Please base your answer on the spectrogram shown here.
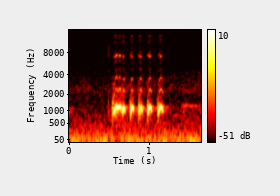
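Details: Wild local zebra dove delivering a single short burst of six rapid, bright cooing notes with a slight rising lilt, set against a constant background hiss.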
